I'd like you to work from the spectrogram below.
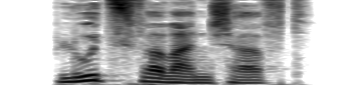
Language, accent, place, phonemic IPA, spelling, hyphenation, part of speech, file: German, Germany, Berlin, /ˈbluːt͡sfɛɐ̯ˌvantʃaft/, Blutsverwandtschaft, Bluts‧ver‧wandt‧schaft, noun, De-Blutsverwandtschaft.ogg
- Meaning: consanguinity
